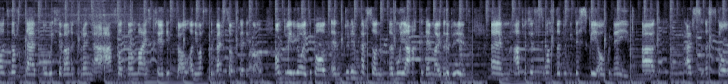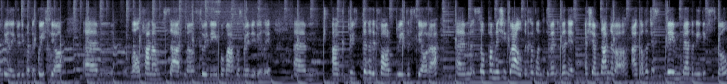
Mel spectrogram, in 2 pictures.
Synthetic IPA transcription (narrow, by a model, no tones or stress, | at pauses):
oːdnʊrdɛbɔwejθjɔvɛlˠnəkʰəvrəŋaʔa̰tʰoːdvɛlˠnmˠajθkʰreadɪɡɔlˠɔ̰nːiwasɔdənbɛrsɔnkʰreadɪɡɔ̰lˠɔndwiɾjoːɨdiboːdənd̥winɪnpʰɛrsɔn | əmʊɨaʔakʰadɛmaɨðənəbɨːd̥ | əːma̰dwid͡ʒəswasɔdwɛdidəskɨɔɡwneɨdaɡ | ɛrsəskɔlˠriːlˠidwidiboːdənɡwejθjɔ | əːm | vɛlˠr̥anamsarmɛd̥ʊɨdiboːmaθɔswɨdiɾḭːlˠi | əːm | aɡd̥wid̥ənədɪrfɔrðd̥windəskɨɔɾa | əːmsoːpʰamnɛʃiɡwɛlˠdəkʰəvlˠɛndəθivənvənɨd̥ɛʃɔamdanəvɔ | a̰ɡɔðad͡ʒəstðɪmbeːðɔnidɪskɔlˠ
